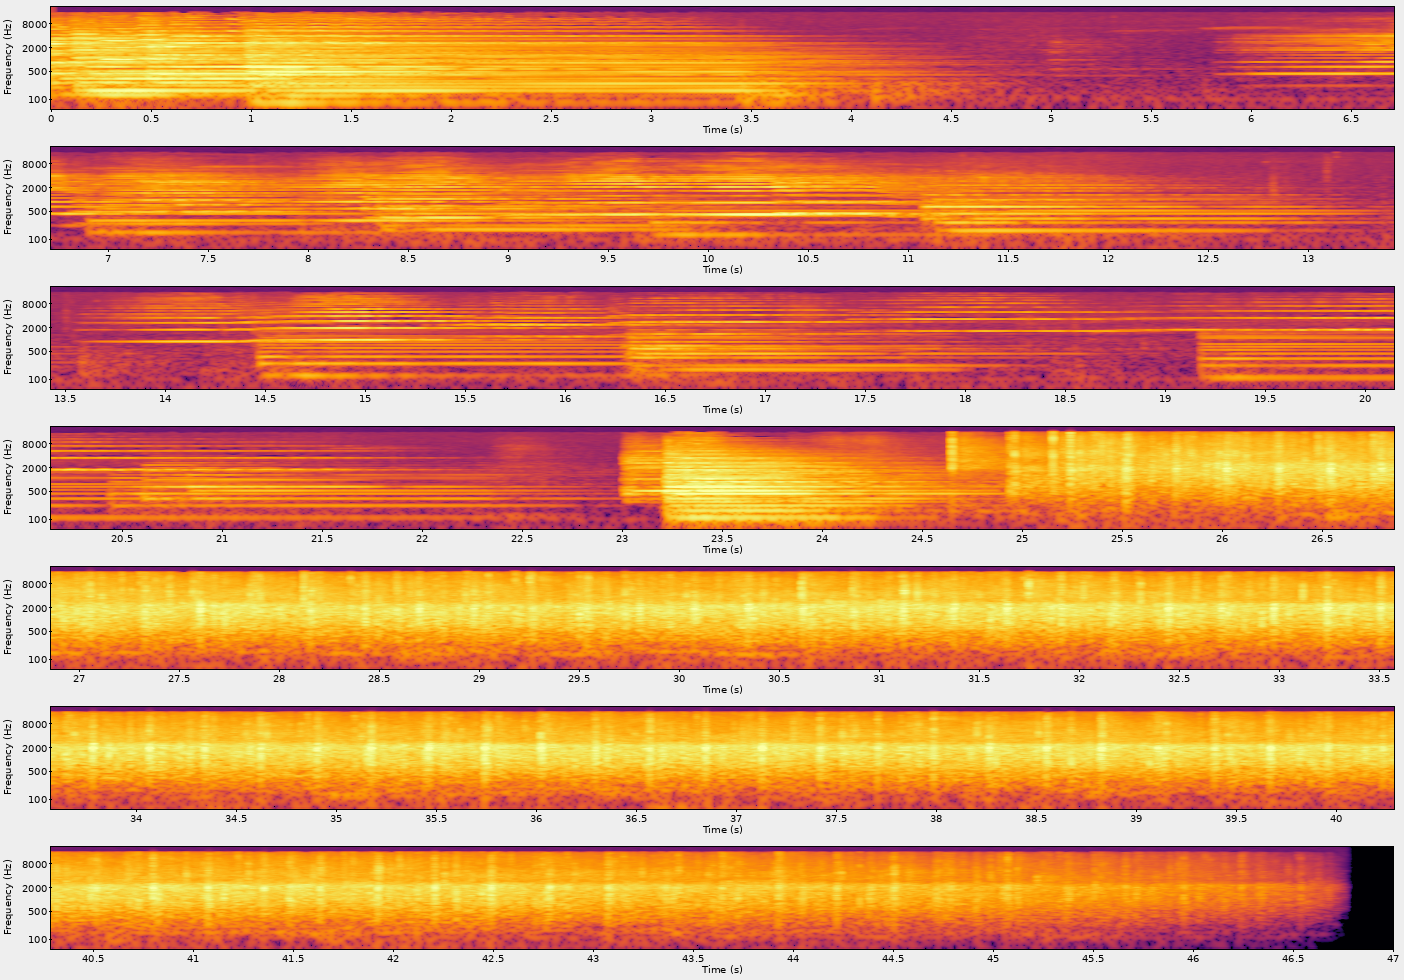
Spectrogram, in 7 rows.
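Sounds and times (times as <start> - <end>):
audience applauding: 24.6 - 46.8.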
